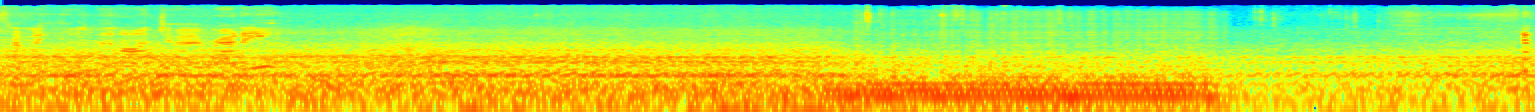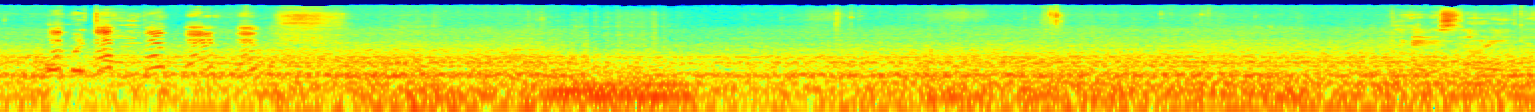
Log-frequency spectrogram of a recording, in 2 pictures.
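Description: A car drives over a rumble road, its steady loud road and engine drone broken by two low, buzzing droning stretches from the grooved surface, with voices talking over it.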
